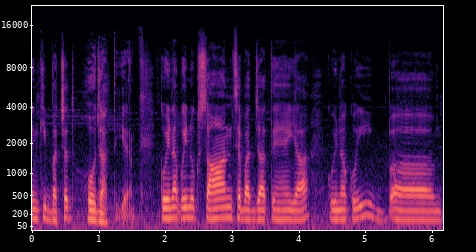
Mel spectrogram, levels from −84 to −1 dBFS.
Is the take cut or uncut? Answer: uncut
